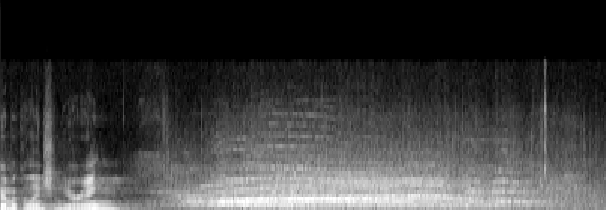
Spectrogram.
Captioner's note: audience cheering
